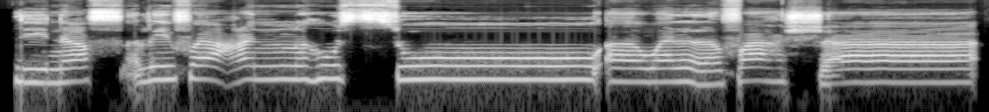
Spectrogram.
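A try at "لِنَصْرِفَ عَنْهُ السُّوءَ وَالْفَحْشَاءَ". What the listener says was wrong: Oke, H kecilnya kurang duduk, kurang bunyi. Fahsya. H-nya tadi belum betul-betul neken di tengah tenggorokan. Jadi bunyi bisikan karakter H-nya kurang nampol, kurang pol ya. Wal fahsya.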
